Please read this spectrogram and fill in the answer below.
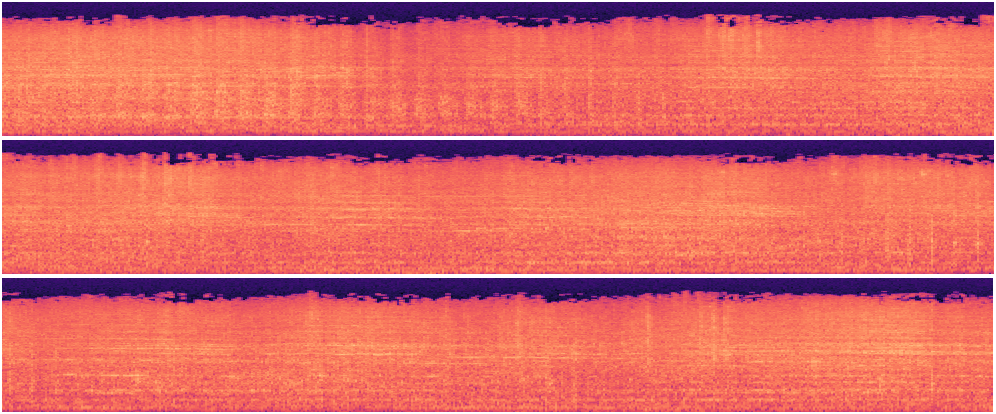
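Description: Intermodal freight cars, double-stack well cars and trailer cars, rolling past close by: a steady rumble and clatter of steel wheels on rail, clicking over the joints. A thin steady ringing from the wheels runs through it.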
